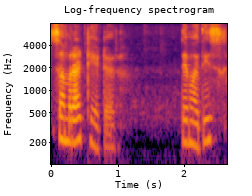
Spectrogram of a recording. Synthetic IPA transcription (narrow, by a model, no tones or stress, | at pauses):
səmɾaʈ̚ʈʰːeʈə̰ɾ | t̪eməd̪ʱiːt͡s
